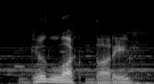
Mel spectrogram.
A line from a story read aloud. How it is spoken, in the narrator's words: mutter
